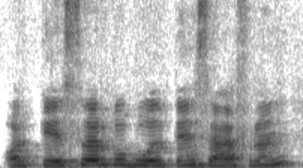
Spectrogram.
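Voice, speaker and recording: High-voiced woman teaching vocabulary. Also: steady tone, darkish tone. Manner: spells words letter by letter and repeats them slowly; says "theek hai" after nearly every item. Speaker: spoken English teacher. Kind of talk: casual Hindi vocabulary lesson.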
